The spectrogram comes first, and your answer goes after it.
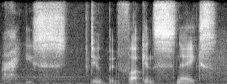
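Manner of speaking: hushed whispered curse at the snakes. Real, not acted. Gamer whispering at snakes in the game, hushed. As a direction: mutter it under your breath, sneaking.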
